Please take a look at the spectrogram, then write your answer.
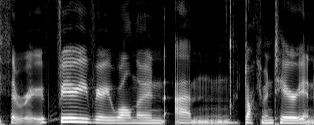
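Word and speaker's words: Theroux: influences that he follows calls him Louis Thorox. Thorox. Doesn't even pronounce his name. Who does Louis Thorox guy? Yeah. Who does Louis Thorox guy? Anyway, it's Louis Thuru.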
